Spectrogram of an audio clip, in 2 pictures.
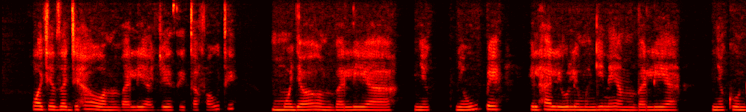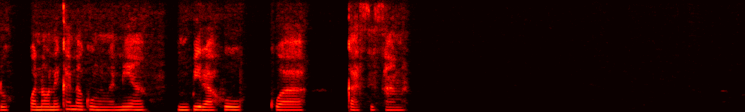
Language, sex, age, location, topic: Swahili, female, 18-24, Nakuru, government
